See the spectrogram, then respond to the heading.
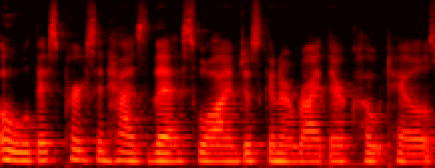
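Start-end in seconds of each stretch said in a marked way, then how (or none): none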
